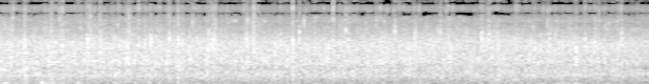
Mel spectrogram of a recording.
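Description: Large audience applauding steadily, a dense sustained patter of many hands clapping.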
